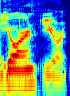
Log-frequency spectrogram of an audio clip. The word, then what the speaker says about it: Joran: And we started being introduced to this person, and how do you say his name? Vandersloot, but the first name is it? – Joran. – Is it Joran Vandersloot? – Huh? – I think it's Joran. – Is that how you say it? Joran. Yeah. Joran. Yeah. And so I know, you could say it the best. I couldn't remember it. – No, you guys are right. Yeah, Joran.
